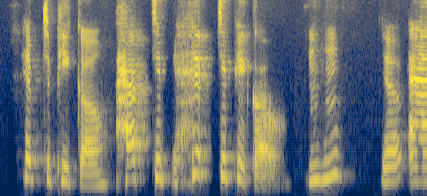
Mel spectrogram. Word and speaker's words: Hip to Pico: Am I pronouncing it right? Hip to Pico.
